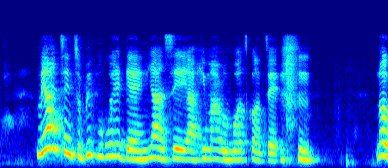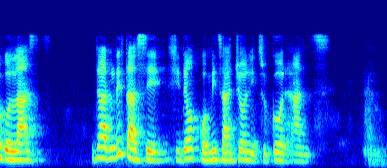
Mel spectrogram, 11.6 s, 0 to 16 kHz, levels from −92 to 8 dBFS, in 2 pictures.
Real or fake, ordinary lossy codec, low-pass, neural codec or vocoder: fake; none; 7.2 kHz; codec, 16 kHz, 0.8 kbps, ZipCodec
